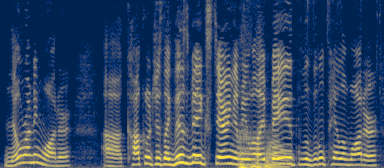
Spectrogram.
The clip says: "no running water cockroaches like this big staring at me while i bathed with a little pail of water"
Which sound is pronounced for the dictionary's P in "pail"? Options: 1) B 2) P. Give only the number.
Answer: 2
